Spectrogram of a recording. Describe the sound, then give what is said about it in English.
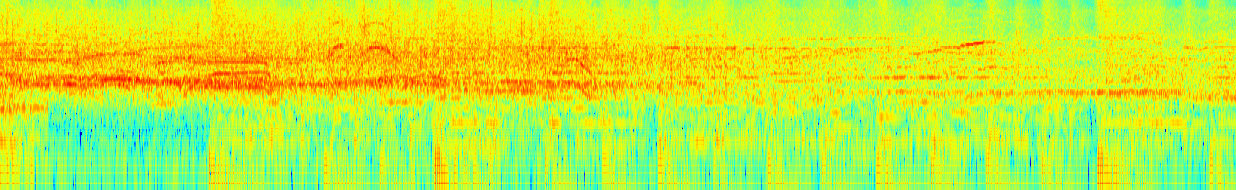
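Crowd applause and cheering with whoops welcoming a halftime marching band, a loud, dense roar that carries on throughout. “Now, please put your hands together and welcome the What's on Draft Marching Band.”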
